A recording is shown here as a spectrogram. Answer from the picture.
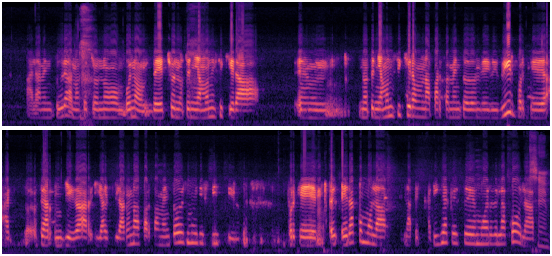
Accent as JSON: {"language": "Spanish", "town": "Ubrique", "region": "Andalusia", "country": "Spain", "lives_now": "Scotland", "said": "tanto mi marido como yo, somos los dos de Ubrique. Y siempre yo he estado pues acostumbrada a vivir en un pueblo medianamente pequeño, tranquilo"}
